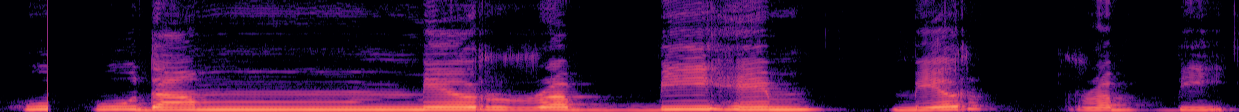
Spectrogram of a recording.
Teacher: اس کو ڈائریکٹ میم کو مرج کریں گے آگے را کے ساتھ، اور یہ جو ادغام ہوگا یہ وداؤٹ غنہ ہوگا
